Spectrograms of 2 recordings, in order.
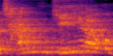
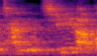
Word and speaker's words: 잔디: 그래서 우리는 잔디라고 발음하지 잔지라고 안 해요.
